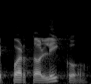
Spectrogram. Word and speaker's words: Puerto Rico: Rico or Puerto Rico whereas the Puerto Ricans say Puerto Rico Puerto Rico so so Costa Rica they pronounce Costa Rica almost I know that the are they pronounce it different and the Puerto Ricans pronounce it like liko like and even I'm like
